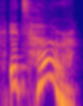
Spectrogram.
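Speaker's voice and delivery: high, excited squeal of recognition; nervous young man, thrilled. A narrator's reading. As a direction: blurt it out thrilled, voice jumping way up. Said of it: "Otacon sounded thrilled".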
